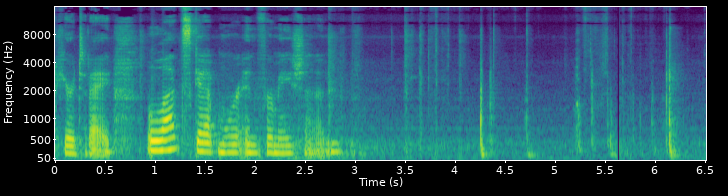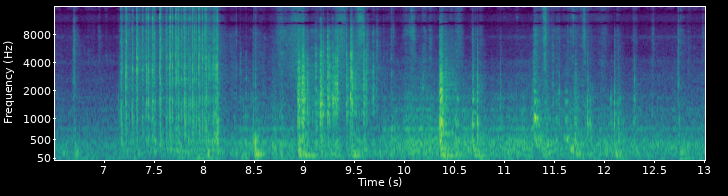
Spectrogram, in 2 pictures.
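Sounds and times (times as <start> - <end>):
cards fluttering: 7.1 - 9.9.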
